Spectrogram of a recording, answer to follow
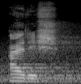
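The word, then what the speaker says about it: Irish: पर उसको कहा जाएगा आयरिश. इरिश भी बोलते हैं कुछ लोग इसको आयरिश भी बोलते हैं. Both the pronunciations are correct.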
